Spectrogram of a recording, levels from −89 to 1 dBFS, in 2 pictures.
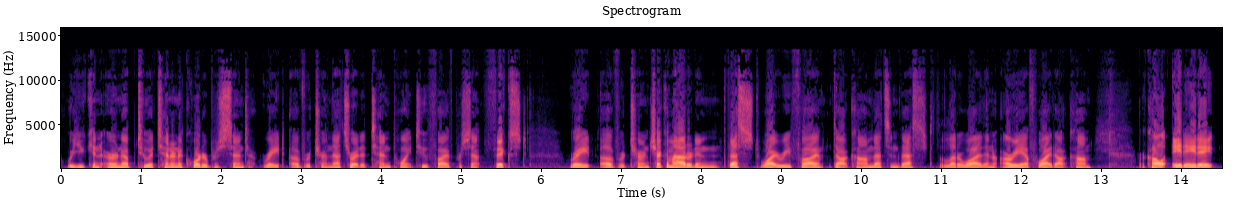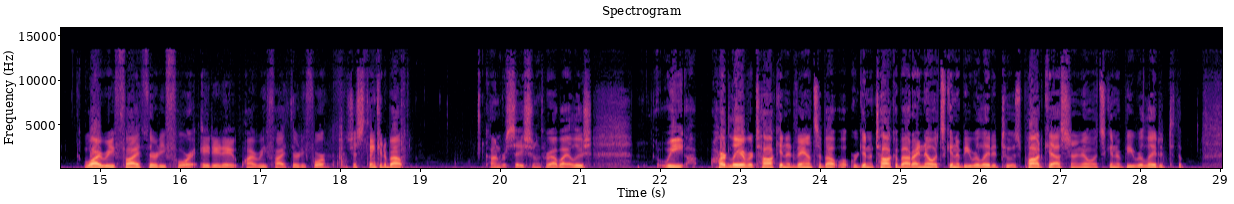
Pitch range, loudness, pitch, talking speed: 90-110 Hz, -23 LUFS, 100 Hz, 170 wpm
